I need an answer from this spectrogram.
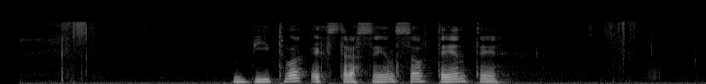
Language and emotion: Russian, neutral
